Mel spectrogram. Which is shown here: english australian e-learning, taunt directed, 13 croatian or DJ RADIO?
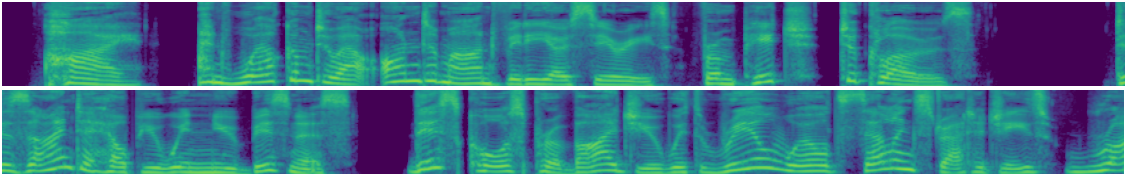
english australian e-learning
